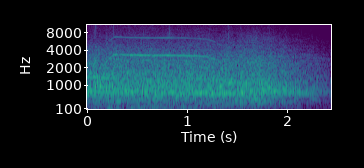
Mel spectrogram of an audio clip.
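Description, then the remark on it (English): A stadium crowd, with the supporters' section known as the battalion, roars and cheers after Tristan Borges scores directly from a corner in extra time, a dense, sustained wall of voices with a faint high whistle-like tone riding on top, easing off slightly at the end. “And for Borges to do that right in front of the battalion as they're cheering, perfectly timed.”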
